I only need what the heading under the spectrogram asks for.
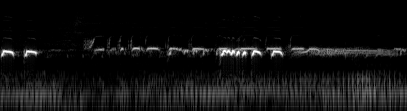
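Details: Loud local zebra dove song used as a lure for trapping. A rapid chain of short arched coos on one pitch opens with two louder notes, fades into softer notes, then ends in a steady tone.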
